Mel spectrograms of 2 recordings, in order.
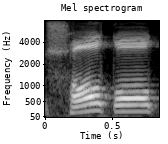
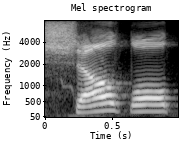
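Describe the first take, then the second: First: The sh sound is thick and heavy. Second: The sh sound is thin and light. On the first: The speaker calls it wrong. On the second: The speaker calls it right.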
